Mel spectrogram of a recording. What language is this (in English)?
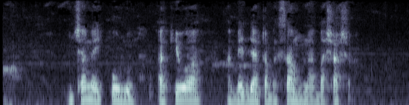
Swahili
